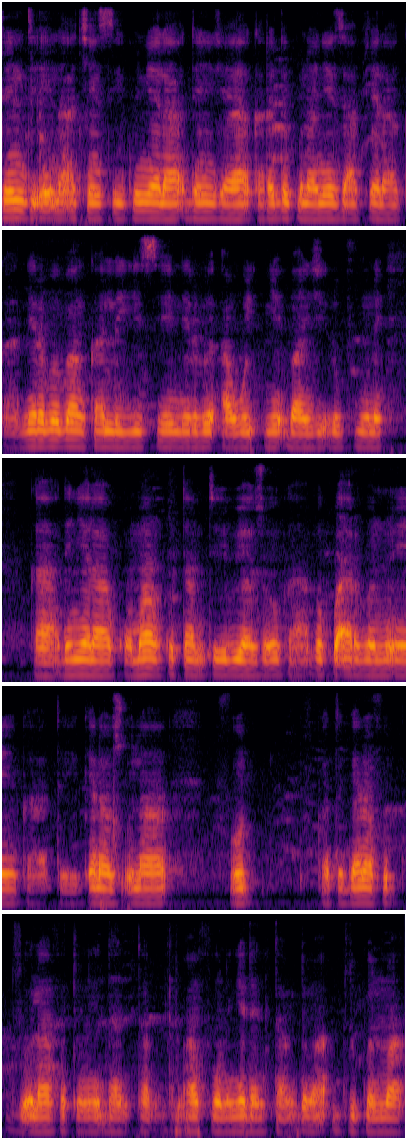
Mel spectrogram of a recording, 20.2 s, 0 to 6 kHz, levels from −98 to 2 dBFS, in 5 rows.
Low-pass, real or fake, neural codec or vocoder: 5.4 kHz; real; none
